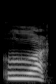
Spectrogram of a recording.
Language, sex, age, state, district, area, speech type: Kashmiri, female, 18-30, Jammu and Kashmir, Anantnag, rural, read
